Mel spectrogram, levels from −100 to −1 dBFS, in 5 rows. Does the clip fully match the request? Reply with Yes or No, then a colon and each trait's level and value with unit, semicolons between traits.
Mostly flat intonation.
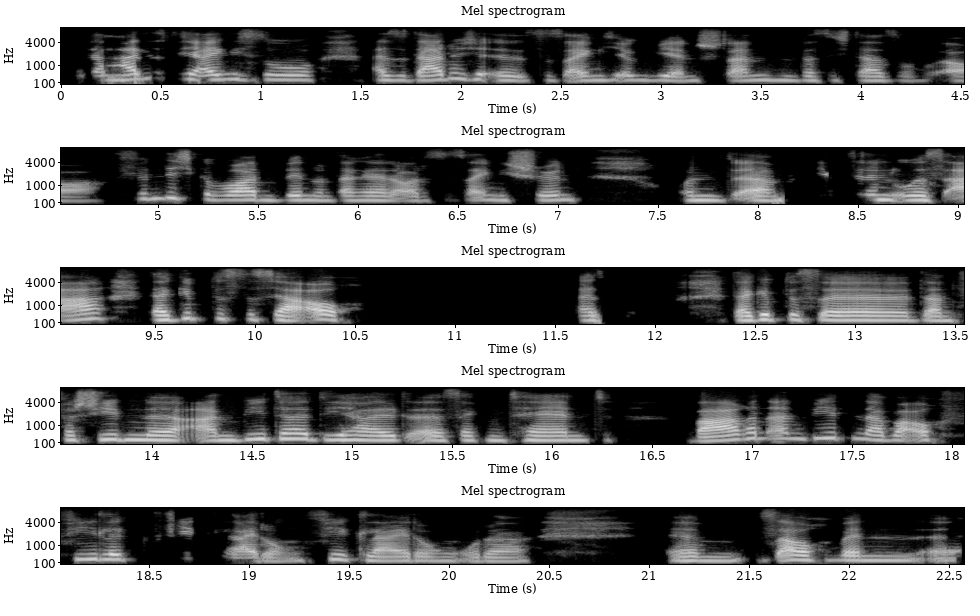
No: average, 3.1 semitones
